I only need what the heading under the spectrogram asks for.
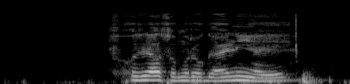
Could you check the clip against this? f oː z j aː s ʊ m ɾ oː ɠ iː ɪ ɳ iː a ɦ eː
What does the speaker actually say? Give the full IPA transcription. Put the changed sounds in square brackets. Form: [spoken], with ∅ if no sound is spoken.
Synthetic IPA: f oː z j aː s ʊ m ɾ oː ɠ [aː] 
